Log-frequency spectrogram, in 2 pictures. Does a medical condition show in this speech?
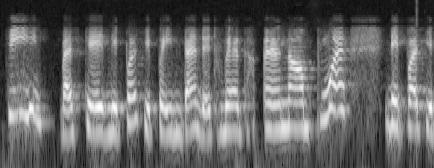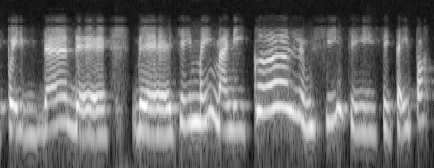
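Yes: hearing loss, cochlear implant; hard of hearing, cochlear implant received at age 4, operated very young; lip-reads, masks make lip-reading harder, uses interpreters and special-education teacher (orthopédagogue).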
